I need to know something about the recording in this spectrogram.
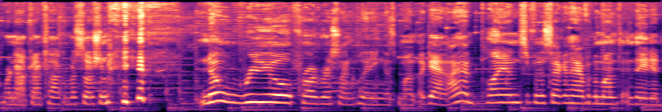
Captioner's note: laughs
